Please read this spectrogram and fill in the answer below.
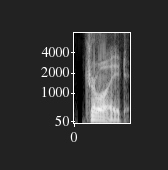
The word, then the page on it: droit: American English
